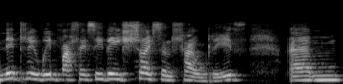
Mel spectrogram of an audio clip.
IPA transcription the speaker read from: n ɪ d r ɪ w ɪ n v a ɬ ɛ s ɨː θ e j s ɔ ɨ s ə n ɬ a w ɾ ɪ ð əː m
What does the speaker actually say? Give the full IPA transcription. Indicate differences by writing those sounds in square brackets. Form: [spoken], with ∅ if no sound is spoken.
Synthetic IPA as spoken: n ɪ d r ɪ w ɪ n v a ɬ ɛ s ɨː [ð] e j [ʃ] ɔ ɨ s ə n ɬ a w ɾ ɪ ð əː m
